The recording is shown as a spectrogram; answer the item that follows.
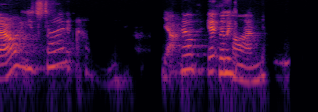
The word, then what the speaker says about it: ITQAN: You spell it out each time? Yeah. Nope, ITCON. ITCON.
